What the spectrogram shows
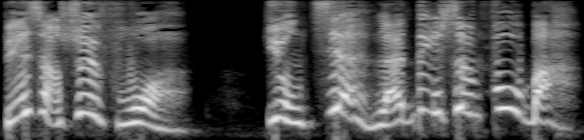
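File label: level up, Traditional Chinese; cookie run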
